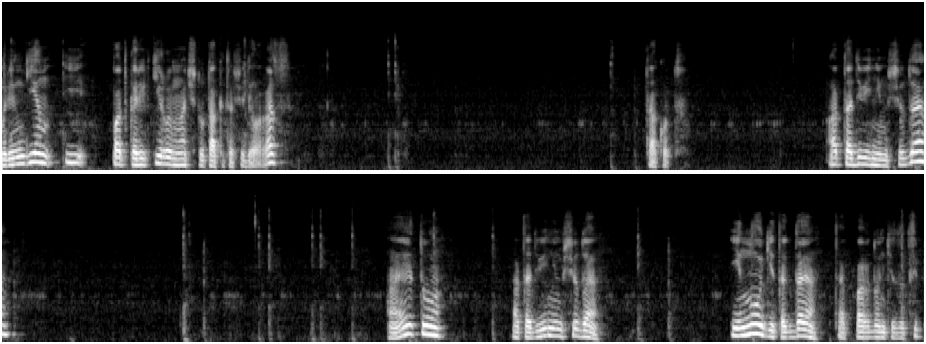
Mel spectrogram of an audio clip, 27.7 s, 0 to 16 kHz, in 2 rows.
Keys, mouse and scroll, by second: 0.4 click, 1.1-3.8 drag, 5.9 click, 9.4-16.7 drag, 17.7 click, 18.5 click, 19.2-20.5 drag, 21.5-23.5 drag, 25.4-27.6 drag.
